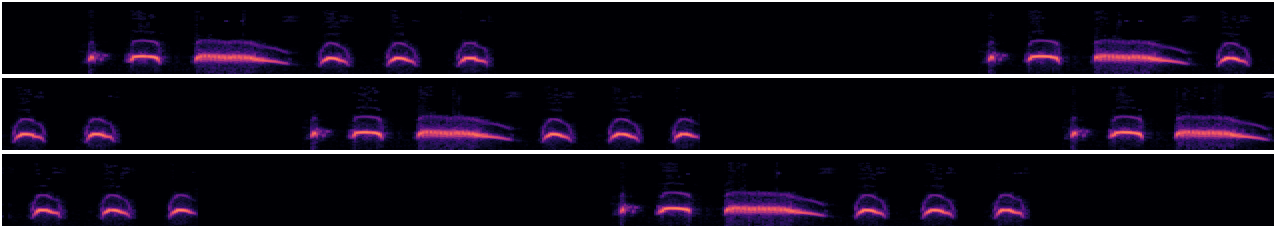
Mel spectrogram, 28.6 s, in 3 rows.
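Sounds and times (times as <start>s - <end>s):
spotted dove cooing: 0.6s - 3.7s, 7.4s - 10.5s, 11.8s - 14.8s, 17.5s - 20.6s, 23.7s - 26.8s.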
